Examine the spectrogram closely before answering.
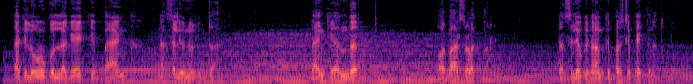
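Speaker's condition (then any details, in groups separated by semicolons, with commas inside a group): No condition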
